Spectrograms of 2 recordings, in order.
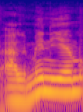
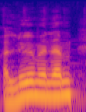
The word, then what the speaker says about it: aluminium: Like I said here, unibody enclosure, all made of aluminium or aluminum, but aluminium is the correct way to say it.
